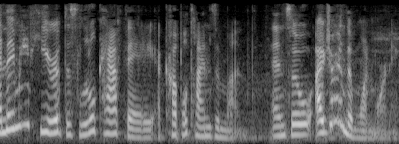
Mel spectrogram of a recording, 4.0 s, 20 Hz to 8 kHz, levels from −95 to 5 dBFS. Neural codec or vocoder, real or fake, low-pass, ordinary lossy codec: vocoder, 22.05 kHz, 80 mel bands, HiFi-GAN; fake; 7.2 kHz; MP3, 48 kbps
